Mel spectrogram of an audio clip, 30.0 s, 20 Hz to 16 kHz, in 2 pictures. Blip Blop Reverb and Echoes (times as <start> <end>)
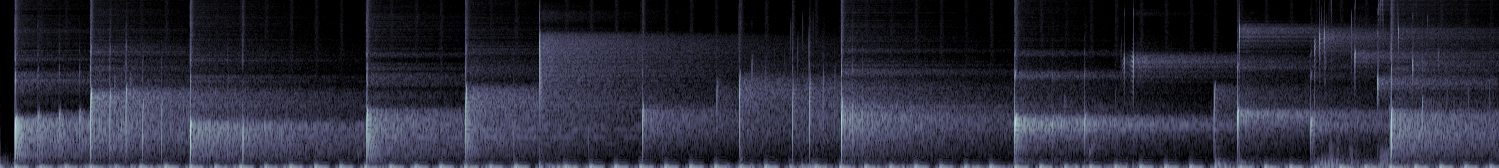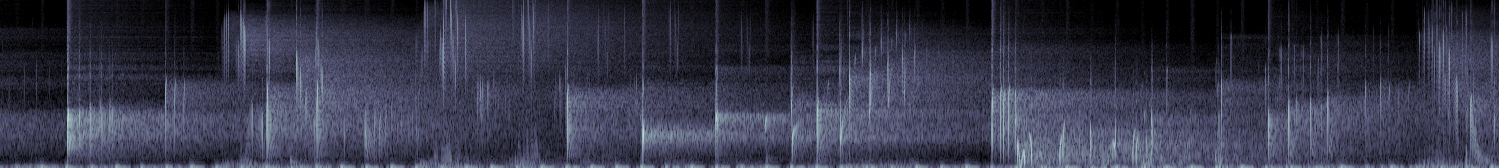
24.9 29.9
